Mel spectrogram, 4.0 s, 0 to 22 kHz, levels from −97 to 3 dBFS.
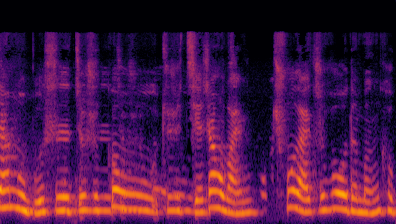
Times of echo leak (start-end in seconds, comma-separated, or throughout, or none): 0.64-1.95, 2.59-2.77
